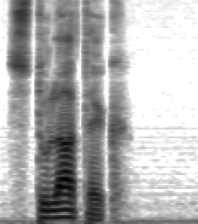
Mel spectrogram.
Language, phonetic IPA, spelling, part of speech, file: Polish, [stuˈlatɛk], stulatek, noun, Pl-stulatek.ogg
